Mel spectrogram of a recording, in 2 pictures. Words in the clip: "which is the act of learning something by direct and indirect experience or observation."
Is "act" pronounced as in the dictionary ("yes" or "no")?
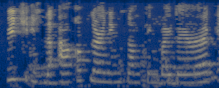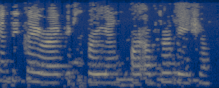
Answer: no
